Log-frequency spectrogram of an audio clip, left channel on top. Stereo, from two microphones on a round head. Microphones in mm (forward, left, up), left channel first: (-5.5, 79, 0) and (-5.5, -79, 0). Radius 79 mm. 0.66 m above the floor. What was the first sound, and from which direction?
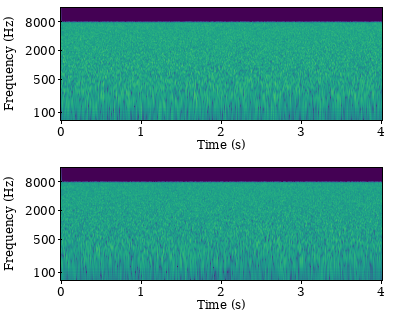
Only background noise.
